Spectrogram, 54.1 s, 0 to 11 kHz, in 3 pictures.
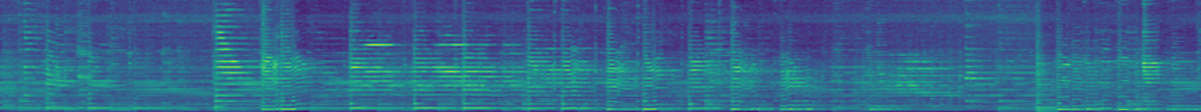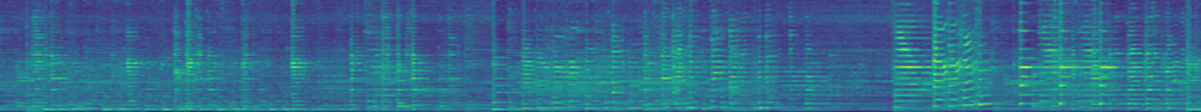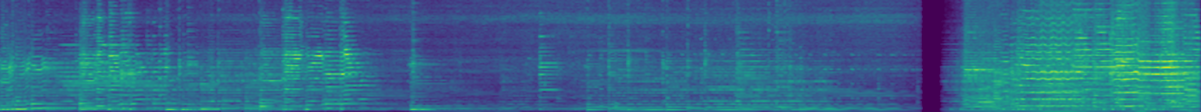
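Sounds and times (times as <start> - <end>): sitar plucked runs: 0.0 - 54.0.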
